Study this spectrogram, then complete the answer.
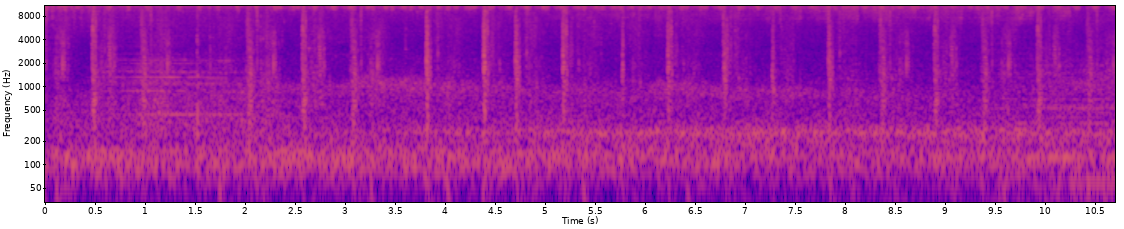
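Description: Footsteps crunch steadily on gravel and dry ground.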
